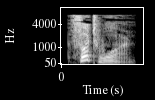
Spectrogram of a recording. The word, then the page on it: footworn: British English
